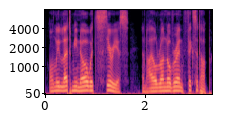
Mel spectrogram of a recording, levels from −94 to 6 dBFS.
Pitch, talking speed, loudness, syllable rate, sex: 140 Hz, 250 wpm, -16 LUFS, 5.8 syllables/s, male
